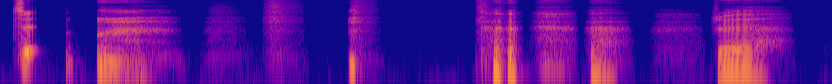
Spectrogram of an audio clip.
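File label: "zhe4", Mandarin Chinese; HSK1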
